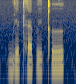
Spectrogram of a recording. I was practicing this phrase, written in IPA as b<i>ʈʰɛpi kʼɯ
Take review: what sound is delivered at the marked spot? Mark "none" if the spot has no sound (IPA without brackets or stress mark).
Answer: i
